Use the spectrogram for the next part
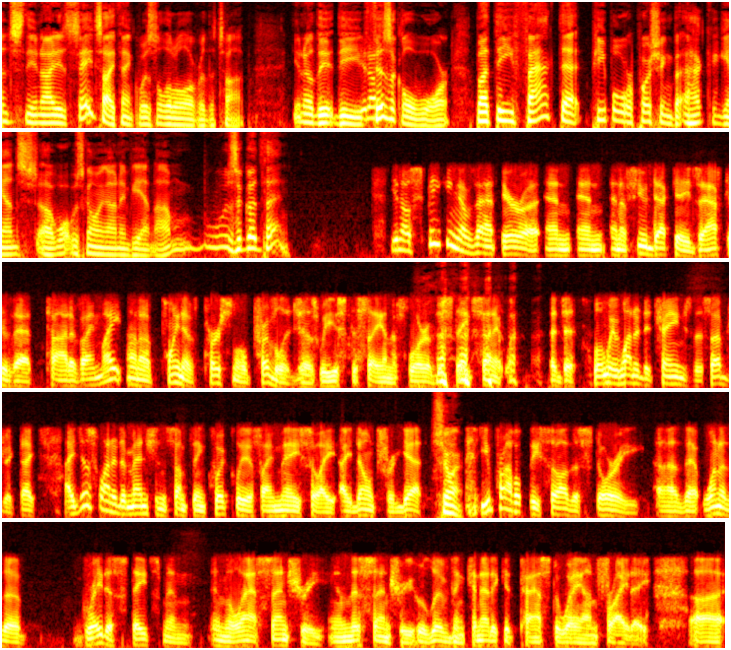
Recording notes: phone calls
